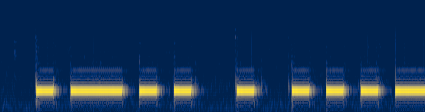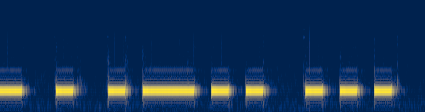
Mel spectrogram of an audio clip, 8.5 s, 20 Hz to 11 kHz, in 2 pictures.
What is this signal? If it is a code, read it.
Morse code, heard as a keyed tone, about 7 wpm, 660 Hz. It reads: LEVELS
